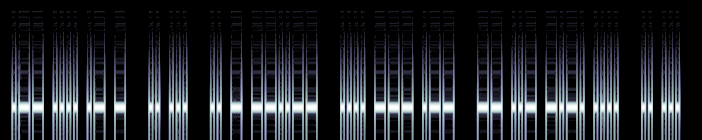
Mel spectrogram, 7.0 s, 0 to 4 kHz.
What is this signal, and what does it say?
Morse code, heard as a keyed tone, about 36 wpm, 550 Hz. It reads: WHAT IS IT, HOW MUCH IS
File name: podcast / News headlines-1x-35x35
